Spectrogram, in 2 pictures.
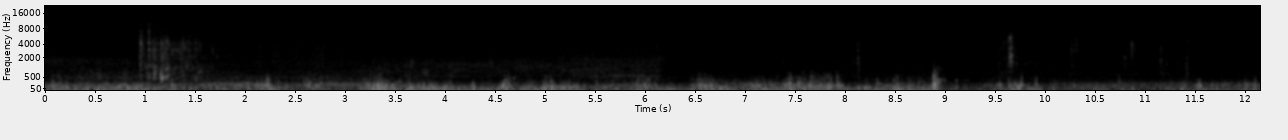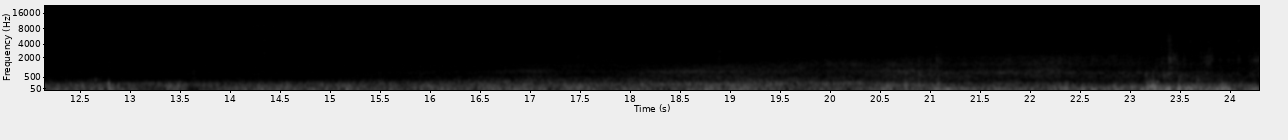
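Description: Wind rumbling on the microphone with handling knocks, easing after about nine seconds, with a short splash-like hiss about a second in and a few sharp clicks around ten seconds in.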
